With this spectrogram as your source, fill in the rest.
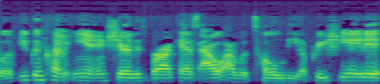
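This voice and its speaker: With ordinary pitch variation, a woman speaks in a bright, sharp tone, the sound dry and close with no echo. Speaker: business consultant. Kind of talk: live stream business talk. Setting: live broadcast.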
